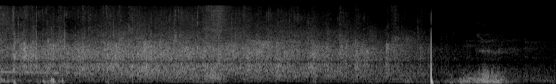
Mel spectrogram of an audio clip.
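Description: A crowd applauds steadily, a dense wash of clapping from many hands that holds for several seconds, then a sharp single crack near the end as the clapping thins and fades out.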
